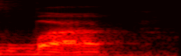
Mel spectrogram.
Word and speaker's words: Leap: to look it up it's l e a p like leap but it's pronounced LEP um Leb Castle is thought to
